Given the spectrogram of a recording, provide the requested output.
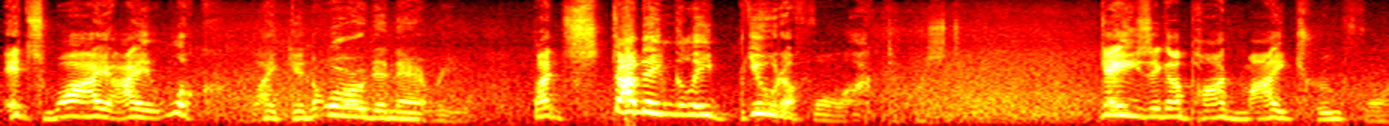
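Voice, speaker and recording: A man's voice: high voice, bright, forceful tone, a little hiss or hum, heavily acted. A man voicing a boastful, scheming octopus merman with a grating, nasal, squawky voice and a pompous, awkward manner in a comedic audio roleplay. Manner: theatrical, pompous, fumbling with awkward asides.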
